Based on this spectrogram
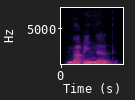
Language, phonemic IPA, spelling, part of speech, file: French, /ma.ʁi.nad/, marinade, noun, Fr-marinade.ogg
- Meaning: marinade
